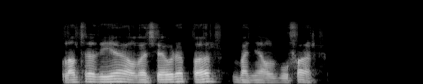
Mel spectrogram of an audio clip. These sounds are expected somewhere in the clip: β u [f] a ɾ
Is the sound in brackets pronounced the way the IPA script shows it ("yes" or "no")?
yes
